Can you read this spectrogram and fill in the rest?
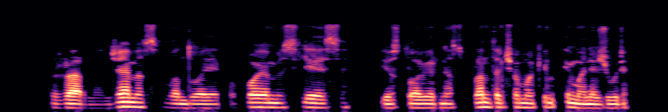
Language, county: Lithuanian, Šiauliai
